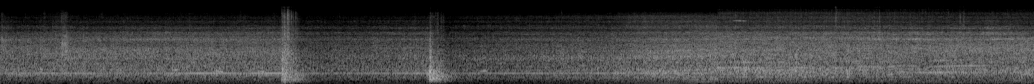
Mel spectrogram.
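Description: Two heavy door slams on a Ford Transit van, about three and four seconds in, over a running engine; from about six and a half seconds the van moves off, its engine note rising.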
